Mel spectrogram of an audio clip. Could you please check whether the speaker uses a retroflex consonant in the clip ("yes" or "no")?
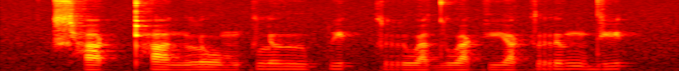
no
